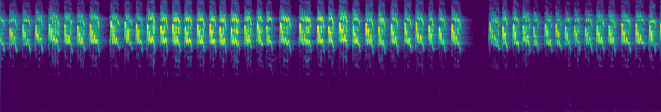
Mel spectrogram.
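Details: Bali white-eye song, a female's voice meant to stimulate males: long fast stream of buzzy, rattling high notes about three per second, nearly continuous for ten seconds with one short pause, over a faint steady low hum.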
